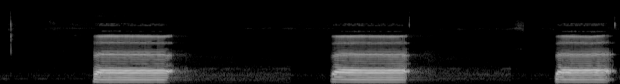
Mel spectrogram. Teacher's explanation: जबान का जो नोक है उसको ऊपर के दांतों के सामने वाले दांतों से लगाते हुए जबरदस्ती हवा निकालेंगे तो सा आदा हो जाएगा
